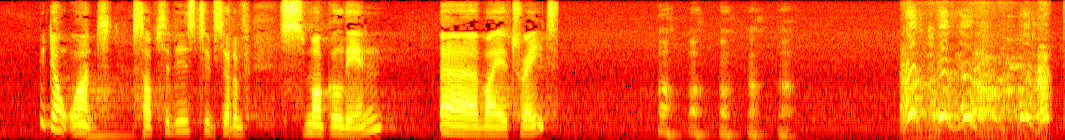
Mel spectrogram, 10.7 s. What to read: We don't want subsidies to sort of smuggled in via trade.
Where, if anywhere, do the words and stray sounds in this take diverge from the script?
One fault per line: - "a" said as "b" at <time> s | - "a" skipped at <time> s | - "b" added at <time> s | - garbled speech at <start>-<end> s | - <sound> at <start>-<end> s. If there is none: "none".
- laugh at 6.6-8.0 s
- bark at 9.0-10.5 s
